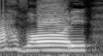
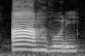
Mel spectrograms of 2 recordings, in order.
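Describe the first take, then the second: First: "arvore" stressed on VO, the middle syllable; mock mispronounced "arvore" as ar-VÓ-re; misplaced stress. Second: "Árvore" with the first syllable stressed; teacher's clear model of "Árvore", stress up front; correct stress. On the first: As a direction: wrongly punch the VO in "arvore". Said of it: "Senão vira". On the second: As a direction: hit the AR in "Árvore". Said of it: "é fundamental que esses acentos apareçam". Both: Shown as a demonstration.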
